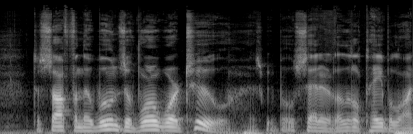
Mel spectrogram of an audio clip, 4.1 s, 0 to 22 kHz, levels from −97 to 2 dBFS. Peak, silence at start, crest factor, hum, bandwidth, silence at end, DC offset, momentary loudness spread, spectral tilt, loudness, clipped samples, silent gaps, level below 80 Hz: -10 dBFS; 0.05 s; 16 dB; none; 16.5 kHz; 0 s; under 0.1%; 18 LU; -6 dB/octave; -27 LUFS; under 0.1%; none; -42 dBFS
